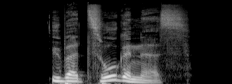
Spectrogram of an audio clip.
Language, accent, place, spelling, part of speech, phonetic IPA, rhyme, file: German, Germany, Berlin, überzogenes, adjective, [ˌyːbɐˈt͡soːɡənəs], -oːɡənəs, De-überzogenes.ogg
- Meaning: strong/mixed nominative/accusative neuter singular of überzogen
